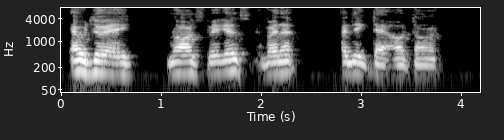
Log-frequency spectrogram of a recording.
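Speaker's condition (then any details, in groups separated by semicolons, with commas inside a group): Down syndrome; low muscle tone; adult; photography allowed him to communicate, to show people things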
